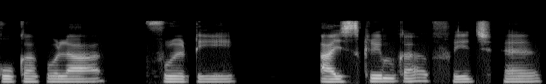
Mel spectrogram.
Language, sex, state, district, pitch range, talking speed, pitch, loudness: Hindi, male, Uttar Pradesh, Lalitpur, 125-140 Hz, 75 wpm, 130 Hz, -20 LUFS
